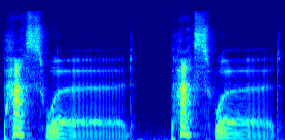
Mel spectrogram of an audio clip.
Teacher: so try to pronounce word in I call it kroi voice don't use your full voice when you say word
